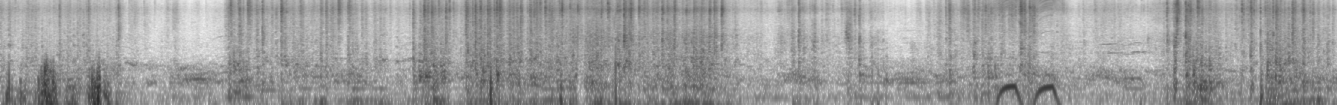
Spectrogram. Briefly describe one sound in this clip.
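Pigeons coo softly and steadily nearby.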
